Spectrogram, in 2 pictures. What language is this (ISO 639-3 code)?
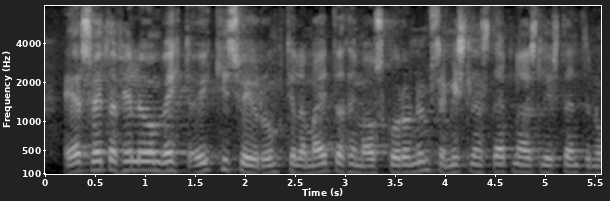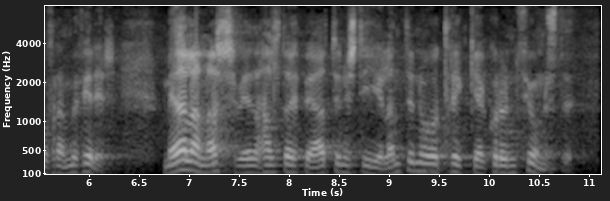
isl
